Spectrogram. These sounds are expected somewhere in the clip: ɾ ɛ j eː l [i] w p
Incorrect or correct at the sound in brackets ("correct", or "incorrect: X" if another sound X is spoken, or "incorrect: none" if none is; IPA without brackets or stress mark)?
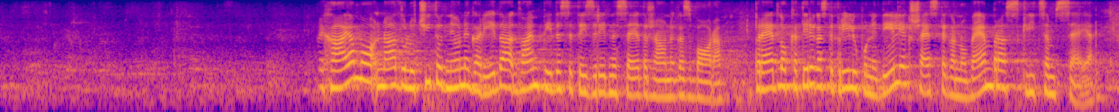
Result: correct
